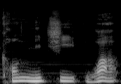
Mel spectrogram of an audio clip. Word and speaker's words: こんにちは: Personally, I would add a little literal explanation that konnichiwa literally means as for this day. That's why it's hello, and that's also why it's pronounced as wa instead of ha.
